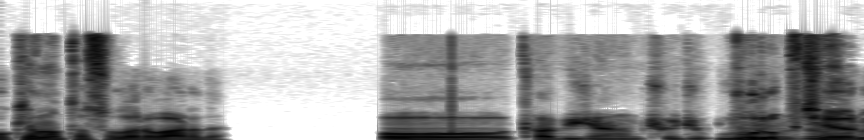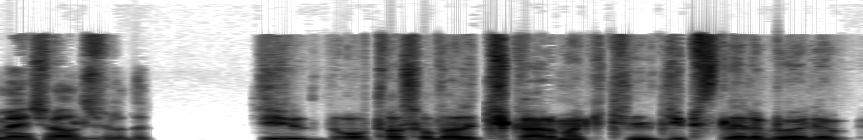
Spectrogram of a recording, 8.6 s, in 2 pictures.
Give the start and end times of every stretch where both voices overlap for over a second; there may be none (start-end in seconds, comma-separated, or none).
3.6-5.0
